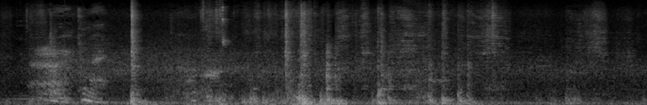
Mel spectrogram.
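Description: Irregular knocks and scrapes of OSB roof sheathing and an aluminium ladder being handled overhead, with one sharp knock a couple of seconds in. A voice is briefly heard at the start.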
